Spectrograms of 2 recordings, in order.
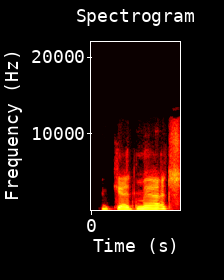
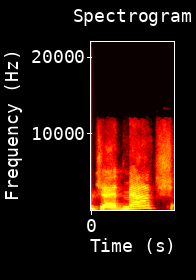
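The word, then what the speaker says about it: GEDmatch: think I call it get match you know what a lot of people do there's actually two except pronunciations so you're not totally wrong okay I prefer Jed match I've been friends with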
